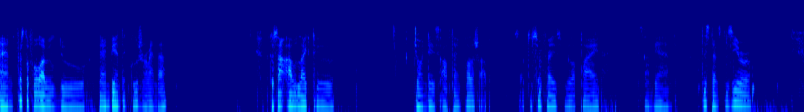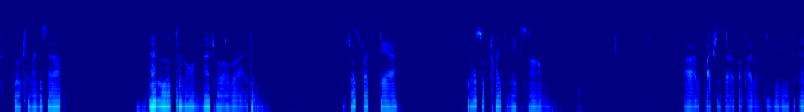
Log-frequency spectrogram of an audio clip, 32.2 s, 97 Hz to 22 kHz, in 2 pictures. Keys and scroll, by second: 0.3 m, 14.1 Return, 27.9 Return, 31.4 Return.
